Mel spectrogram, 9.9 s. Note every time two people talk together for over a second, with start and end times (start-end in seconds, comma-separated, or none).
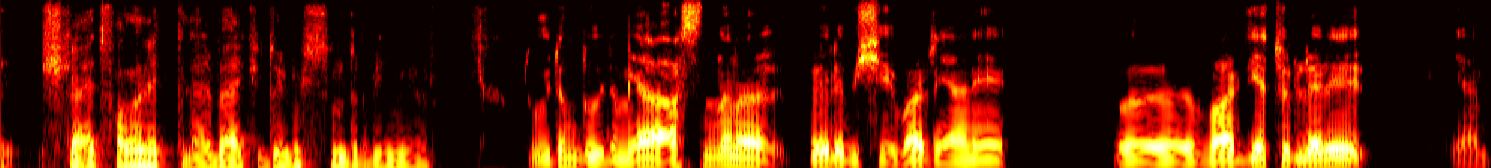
none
